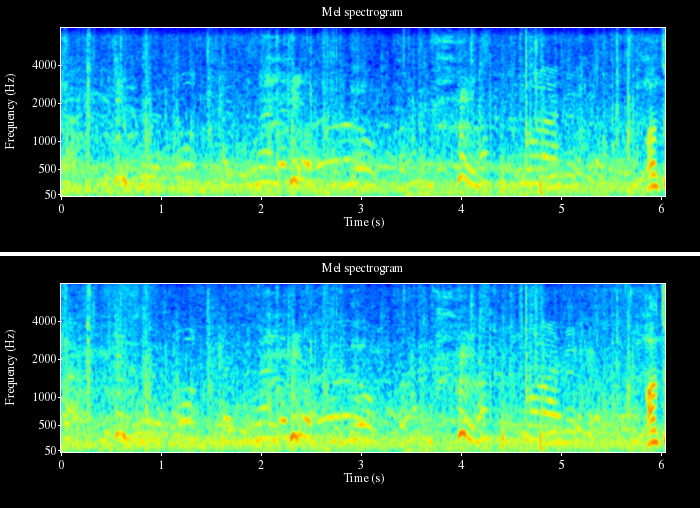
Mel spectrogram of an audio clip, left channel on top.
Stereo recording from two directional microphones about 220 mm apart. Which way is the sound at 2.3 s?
50° left (ahead or behind).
